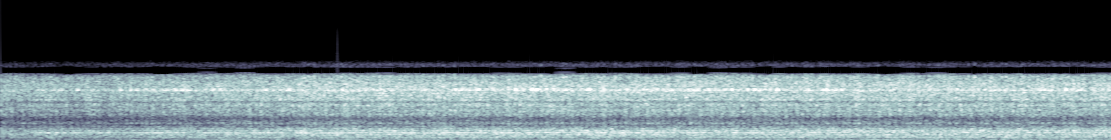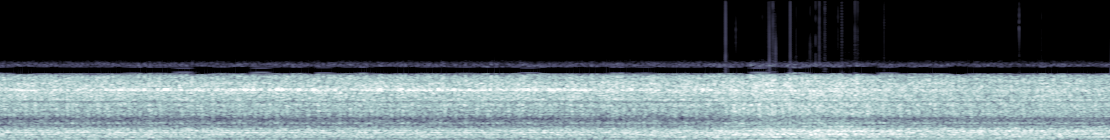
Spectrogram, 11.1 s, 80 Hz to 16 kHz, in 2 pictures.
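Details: 1987 BMW E28 520i, M20 2.0-litre six-cylinder, 129 hp, nearly 400,000 km, running well again, various driving conditions: smooth, even engine hum at a steady pulse with slight rev rise near end; normal engine running.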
